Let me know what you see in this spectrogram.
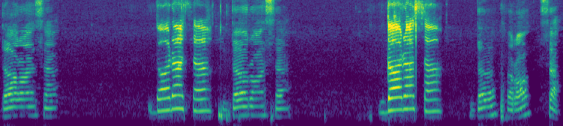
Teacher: را کو پور پڑھیں گے، موٹا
